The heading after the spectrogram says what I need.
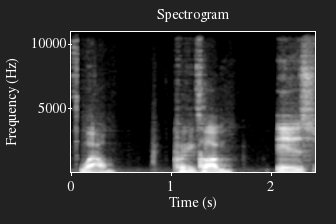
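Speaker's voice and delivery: mid-chew speech with mouth full. Streamer starts explaining the cookie club drawing: talking while chewing. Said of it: "Let me finish chewing first".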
